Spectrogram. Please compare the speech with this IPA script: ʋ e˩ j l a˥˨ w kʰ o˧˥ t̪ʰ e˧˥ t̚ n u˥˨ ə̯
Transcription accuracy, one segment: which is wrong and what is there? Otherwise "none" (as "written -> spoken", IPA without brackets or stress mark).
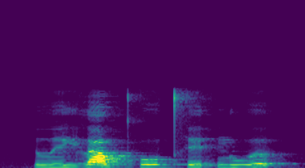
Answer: none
